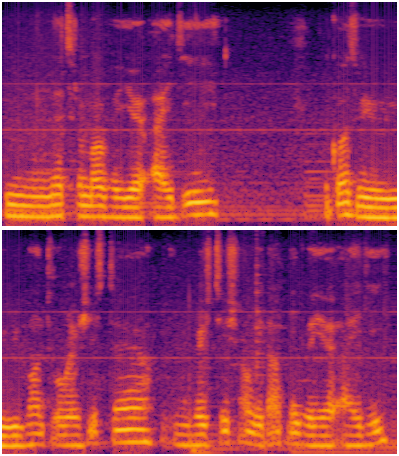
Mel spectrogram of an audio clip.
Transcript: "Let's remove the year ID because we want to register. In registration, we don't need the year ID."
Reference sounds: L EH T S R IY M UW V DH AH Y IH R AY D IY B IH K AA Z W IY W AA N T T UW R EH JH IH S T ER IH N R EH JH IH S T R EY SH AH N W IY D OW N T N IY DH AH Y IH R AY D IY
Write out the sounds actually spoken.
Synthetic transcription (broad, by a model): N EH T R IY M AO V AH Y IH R AY D IY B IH K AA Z W IY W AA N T T UW R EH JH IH S T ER IH N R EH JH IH T EY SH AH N W IY D OW N T N IY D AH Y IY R AY D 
